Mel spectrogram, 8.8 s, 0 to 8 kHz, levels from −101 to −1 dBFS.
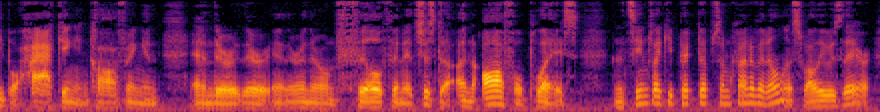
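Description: No dropouts, clipping, distortion or timing problems are audible anywhere in the speech.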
